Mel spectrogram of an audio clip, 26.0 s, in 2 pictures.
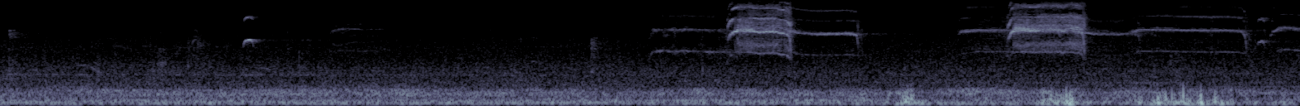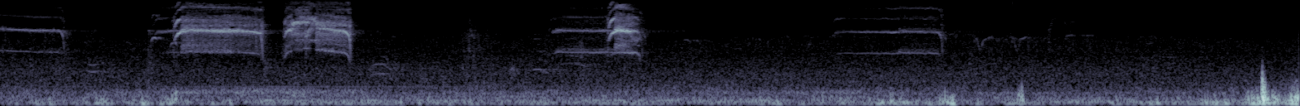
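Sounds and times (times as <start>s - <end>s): bird harsh calls: 14.8s - 16.6s.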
